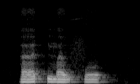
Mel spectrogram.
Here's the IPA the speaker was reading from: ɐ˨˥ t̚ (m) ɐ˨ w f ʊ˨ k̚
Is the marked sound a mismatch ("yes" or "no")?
no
